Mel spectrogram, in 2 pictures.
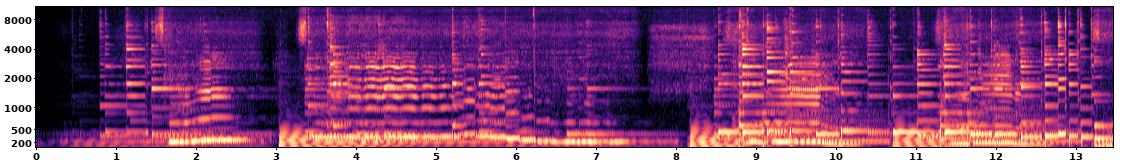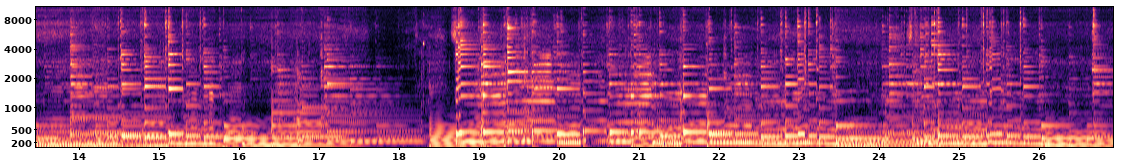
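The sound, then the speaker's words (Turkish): A full instrumental music passage plays loudly and steadily, with sustained harmonic tones, a strong bass line and rhythmic breaks between phrases, and no voices. “Şu parçayı bir beraber dinleyelim mi? … ….”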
